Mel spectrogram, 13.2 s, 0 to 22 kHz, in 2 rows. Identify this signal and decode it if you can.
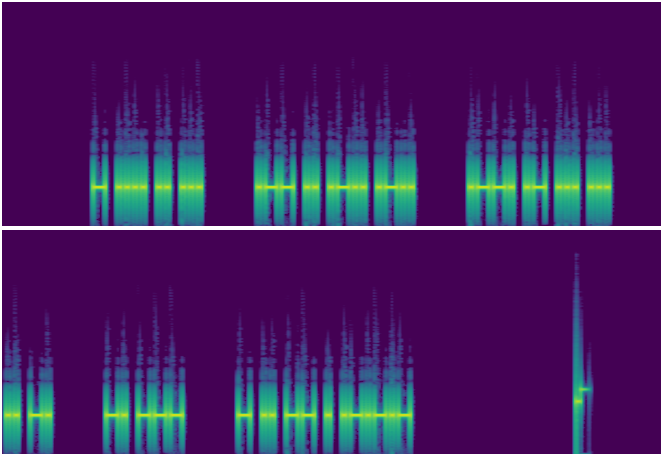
Morse code, heard as a keyed tone, about 32 wpm, 700 Hz. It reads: THIS WILL PASS IN NO TIME.
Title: 2x Word-Spacing - Sentences from Top 400 Words - 30wpm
